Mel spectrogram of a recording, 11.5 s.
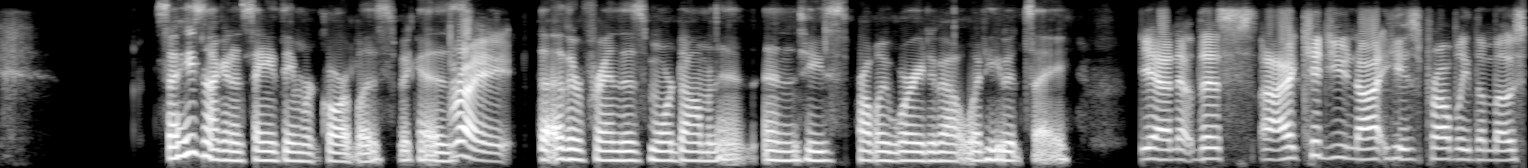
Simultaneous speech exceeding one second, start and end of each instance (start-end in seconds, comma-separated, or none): none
